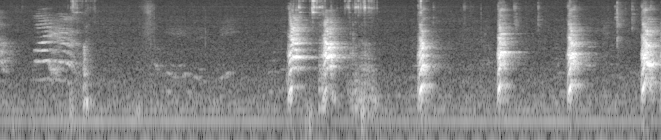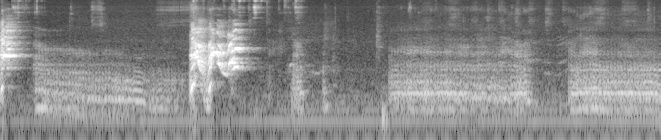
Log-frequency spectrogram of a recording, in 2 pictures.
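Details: Pomeranian, Honey, playing indoors with a hair clip: a run of short, sharp barks in a burst of about six over five seconds, followed by growly vocalising and a woman's voice speaking.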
